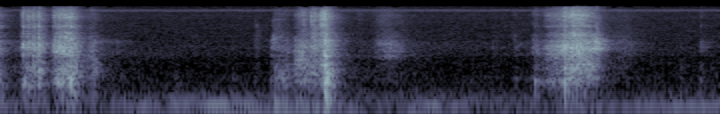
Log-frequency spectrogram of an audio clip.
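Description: X-Acto craft knife slicing open a cardboard shipping box: three short scraping cuts, about two seconds apart.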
